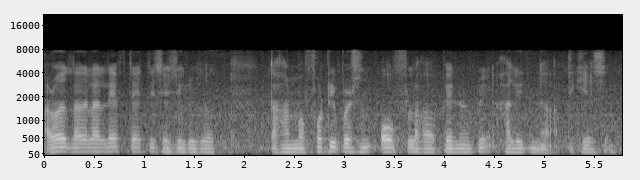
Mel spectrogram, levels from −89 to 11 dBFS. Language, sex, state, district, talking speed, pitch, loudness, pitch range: Nagamese, male, Nagaland, Dimapur, 205 wpm, 105 Hz, -19 LUFS, 100-110 Hz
